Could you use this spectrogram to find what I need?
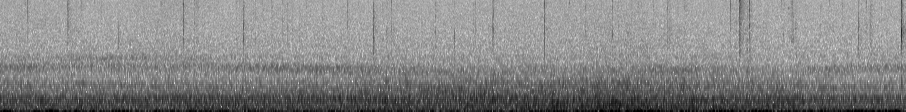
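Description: Burning logs crackle and pop.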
